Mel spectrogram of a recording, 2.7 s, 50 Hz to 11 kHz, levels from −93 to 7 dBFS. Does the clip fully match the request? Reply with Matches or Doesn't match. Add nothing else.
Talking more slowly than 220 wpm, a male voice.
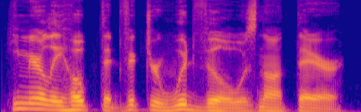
Matches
